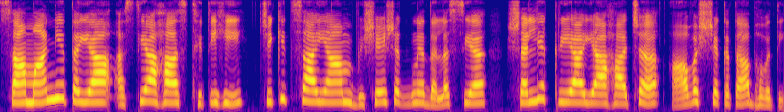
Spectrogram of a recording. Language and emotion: Sanskrit, neutral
